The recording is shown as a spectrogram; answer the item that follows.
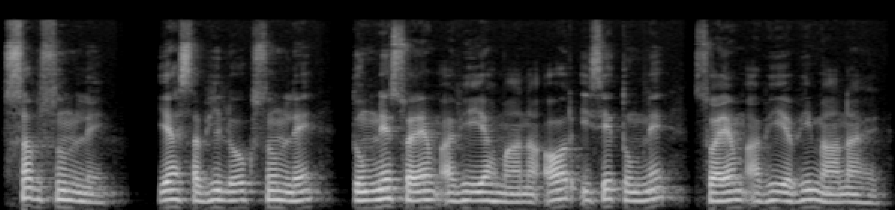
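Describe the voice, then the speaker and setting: A man teaching a poetry lesson, reading each verse aloud and then unpacking it in plain words. He speaks in an unhurried, measured way, with a voice of ordinary middle pitch. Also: steady tone, darkish tone. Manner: reads a verse line, then explains it slowly in plain words. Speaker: Hindi literature teacher. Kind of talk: line-by-line poetry explanation lesson.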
